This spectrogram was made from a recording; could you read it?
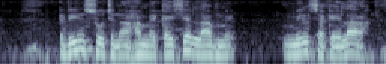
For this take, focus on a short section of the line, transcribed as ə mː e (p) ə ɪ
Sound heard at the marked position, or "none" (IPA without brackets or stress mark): k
